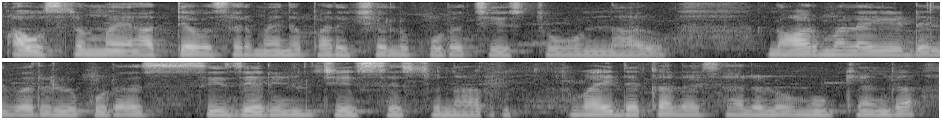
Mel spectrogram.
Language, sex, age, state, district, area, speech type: Telugu, female, 30-45, Telangana, Medchal, urban, spontaneous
